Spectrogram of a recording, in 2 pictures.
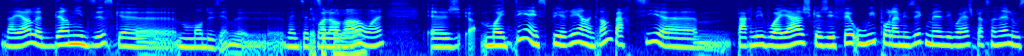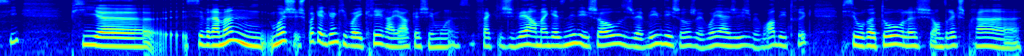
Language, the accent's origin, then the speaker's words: French; Sainte-Françoise, Quebec, Canada; Ben je viens pas si loin d'ici. Je viens de Sainte-Françoise-de-Lobinière.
